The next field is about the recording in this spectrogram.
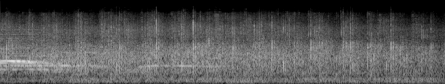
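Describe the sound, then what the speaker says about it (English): A university convocation audience applauds the institution's editors: dense, sustained clapping filling a large hall, loudest at the outset and easing slightly later on, with no speech over it. "Mrs. Georgette Baker, they deserve a round of applause."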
